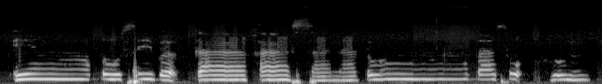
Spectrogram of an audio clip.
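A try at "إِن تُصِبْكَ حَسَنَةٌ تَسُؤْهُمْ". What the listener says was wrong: ini juga ya tusibka juga ya sedikit keseret ya k-nya.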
